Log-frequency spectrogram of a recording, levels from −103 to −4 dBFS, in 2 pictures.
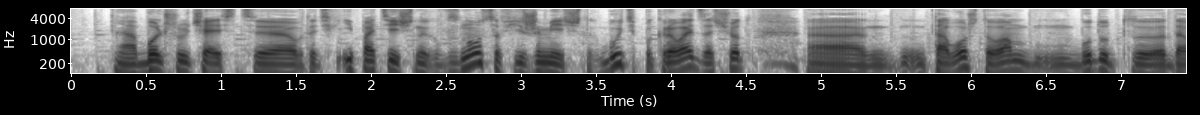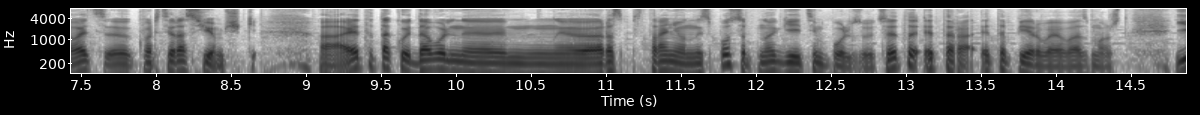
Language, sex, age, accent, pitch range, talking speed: Russian, male, 20-39, native, 95-120 Hz, 120 wpm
